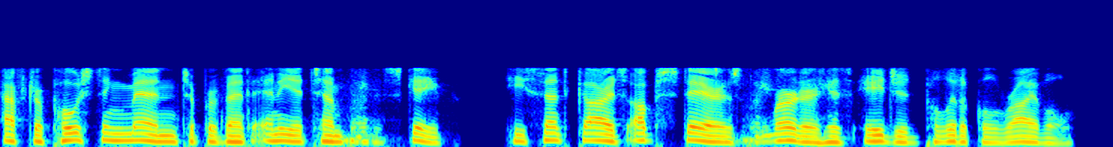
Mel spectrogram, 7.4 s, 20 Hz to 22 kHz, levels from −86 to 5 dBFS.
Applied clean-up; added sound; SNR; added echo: neural mask model DeepFilterNet 3.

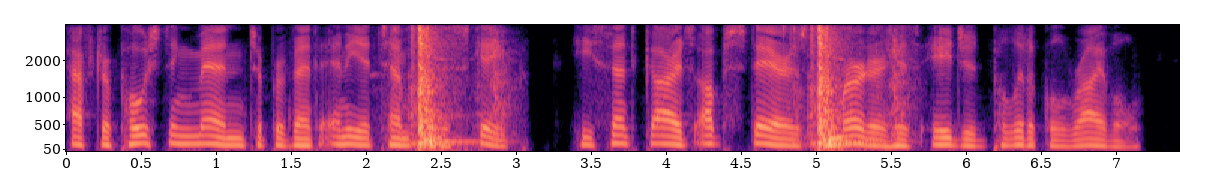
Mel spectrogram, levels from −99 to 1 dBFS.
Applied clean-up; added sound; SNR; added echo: none; Microwave oven; -2 dB; none.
